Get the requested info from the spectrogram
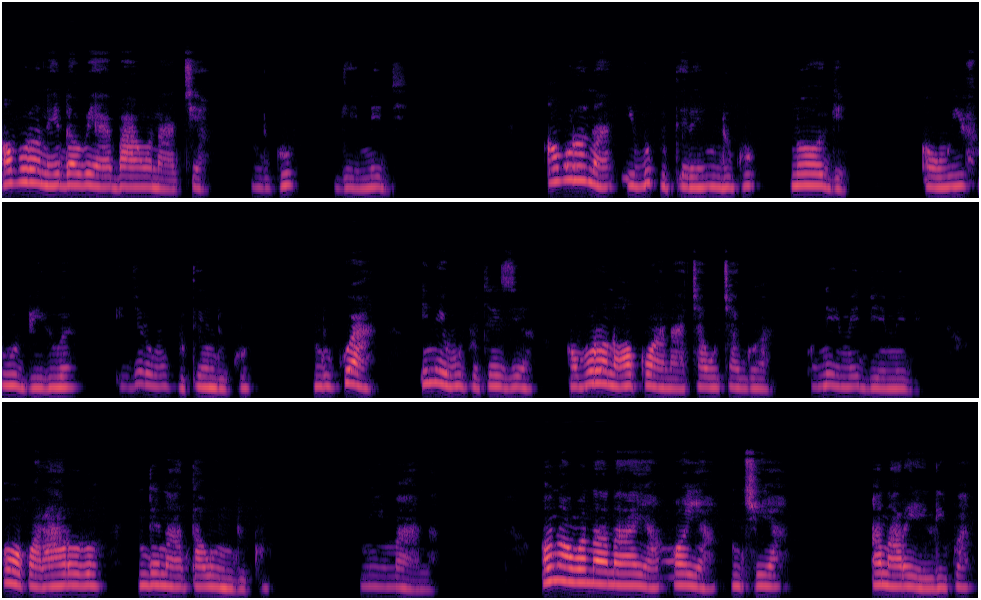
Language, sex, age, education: Igbo, female, 30-45, tertiary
